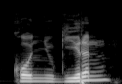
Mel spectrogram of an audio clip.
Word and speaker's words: konjugieren: Ini bacanya konjugieren, ya kan?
